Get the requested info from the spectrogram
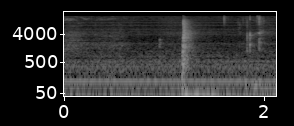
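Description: Faint room tone with a steady low hum, and one short sharp click about a second in, followed by a couple of fainter ticks.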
